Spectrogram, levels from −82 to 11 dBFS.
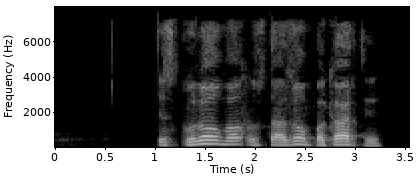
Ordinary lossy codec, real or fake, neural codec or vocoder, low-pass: AAC, 32 kbps; fake; codec, 16 kHz, 8 kbps, FunCodec, trained on LibriTTS, 25 frames a second; 7.2 kHz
